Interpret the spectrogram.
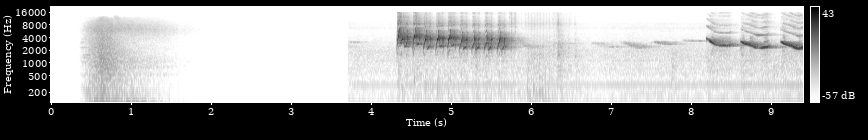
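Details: Flamboyan song, described as whistles, rapid 'tembakan' bursts and rough notes, opening with a brief noisy rustle, then a dense buzzy chattering burst, then a short series of clear descending whistled notes.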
